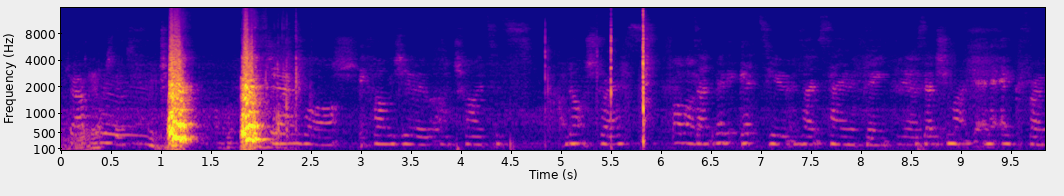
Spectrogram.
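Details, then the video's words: Rhodesian Ridgeback indoors reacting to a computer he dislikes: two sharp loud barks, then a long series of whiny, wavering vocal moans and whimpers with a few clicks. "Ridgeback doesn't like Computer"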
